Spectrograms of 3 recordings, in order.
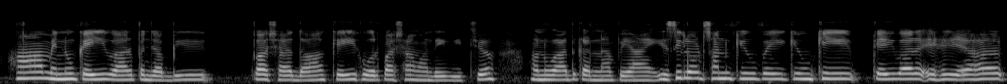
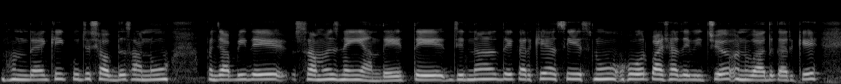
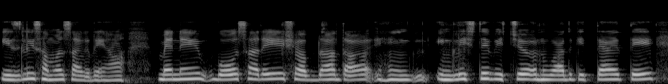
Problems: background sounds at intervals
